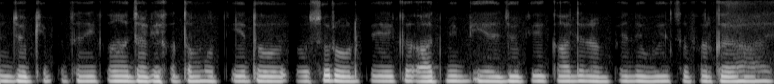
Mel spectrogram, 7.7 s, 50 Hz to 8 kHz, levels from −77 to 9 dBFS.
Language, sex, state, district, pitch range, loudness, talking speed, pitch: Hindi, female, Delhi, New Delhi, 165-170 Hz, -16 LUFS, 215 wpm, 170 Hz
